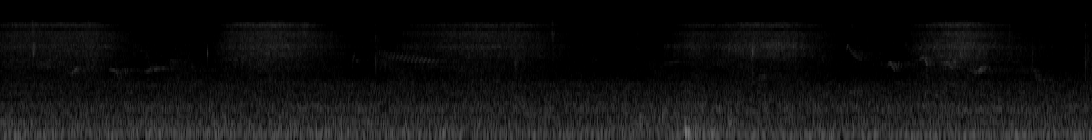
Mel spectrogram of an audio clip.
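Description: A horse breathing, with soft hissing exhalations about once a second.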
